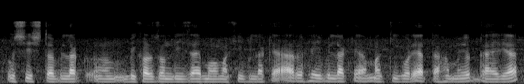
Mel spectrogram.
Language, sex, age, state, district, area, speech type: Assamese, male, 45-60, Assam, Barpeta, rural, spontaneous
